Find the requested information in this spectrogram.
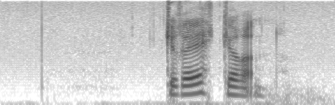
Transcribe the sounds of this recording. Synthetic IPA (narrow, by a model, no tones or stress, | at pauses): ɡ̥ʁeːkəʁə̰n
